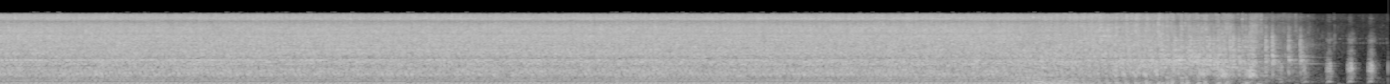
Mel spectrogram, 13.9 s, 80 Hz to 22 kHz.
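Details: Engine driving a DC generator through a pulley, switched onto load around 930 RPM and 55.5 volts: a loud steady drone that bogs and stalls in slowing pulses. It is lugged by too tall a pulley and may not run at idle.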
